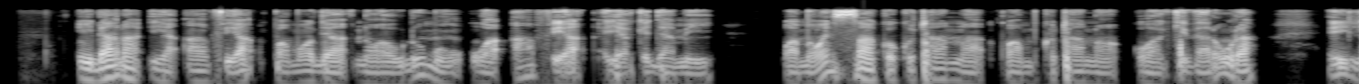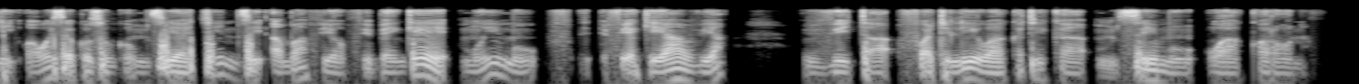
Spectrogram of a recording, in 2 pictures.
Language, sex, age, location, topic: Swahili, male, 25-35, Nakuru, health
